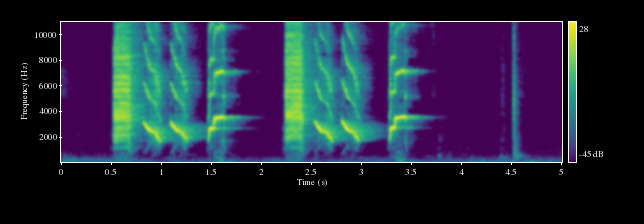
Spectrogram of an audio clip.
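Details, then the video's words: Sumatran common green magpie on a lure and training recording, delivering its phrase twice in succession: a raspy screech, two falling slurred notes and a loud ringing whistled note each time. "MASTERAN/PANCINGAN SUARA BURUNG EKEK KELING SUMATERA GACORR FULL TEMBAKAN"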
